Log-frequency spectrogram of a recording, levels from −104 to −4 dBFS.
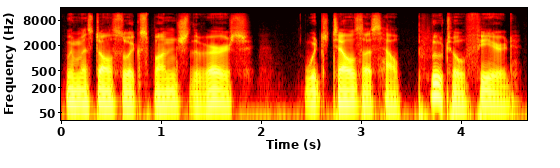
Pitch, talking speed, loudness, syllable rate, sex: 80 Hz, 155 wpm, -22 LUFS, 4.7 syllables/s, male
